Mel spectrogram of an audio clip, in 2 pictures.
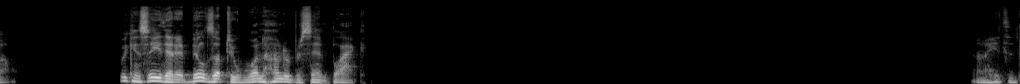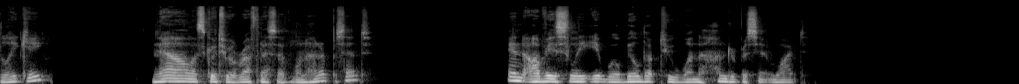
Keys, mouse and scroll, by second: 2.0-6.1 drag, 6.2 double click, 7.8 ctrl+z, 8.8 ctrl+z, 10.7 Delete, 12.0 click, 14.7-19.3 drag.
